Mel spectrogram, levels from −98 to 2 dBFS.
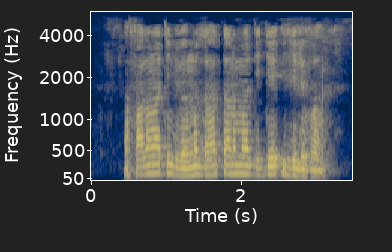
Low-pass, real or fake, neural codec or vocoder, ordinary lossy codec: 5.4 kHz; real; none; AAC, 24 kbps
